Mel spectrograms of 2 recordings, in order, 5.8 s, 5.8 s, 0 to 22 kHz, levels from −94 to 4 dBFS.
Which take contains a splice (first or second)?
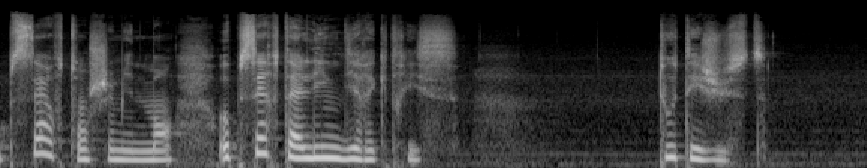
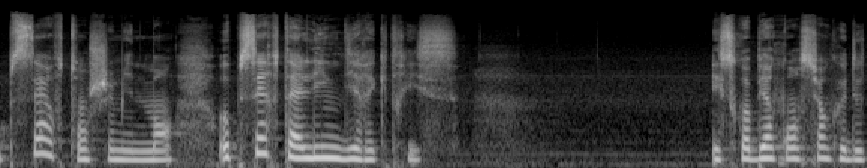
first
